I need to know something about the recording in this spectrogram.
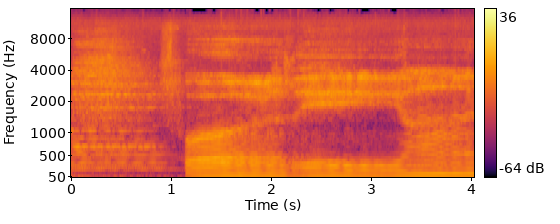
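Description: Orchestral accompaniment of a 1950s pop ballad in an instrumental break: the music thins to a soft, dying note, then just after a second in a full sustained chord comes in and is held, wavering slightly.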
